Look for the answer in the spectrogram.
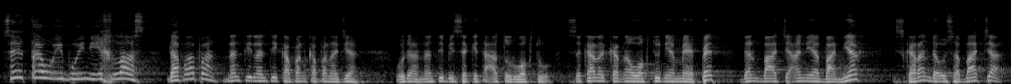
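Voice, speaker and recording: A man voicing a sly, flattering devil that whispers temptations. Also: medium pitch, fairly quick, lightly acted. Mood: coaxing. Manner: coaxing, wheedling. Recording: long hall reverb.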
